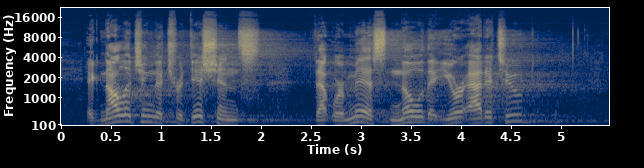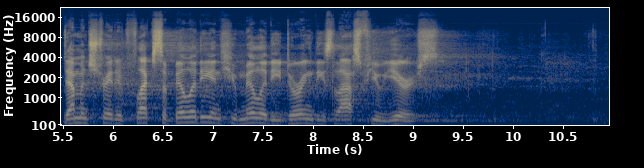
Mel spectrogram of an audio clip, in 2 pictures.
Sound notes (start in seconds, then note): none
